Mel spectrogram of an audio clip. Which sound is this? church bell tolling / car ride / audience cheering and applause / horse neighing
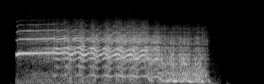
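horse neighing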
